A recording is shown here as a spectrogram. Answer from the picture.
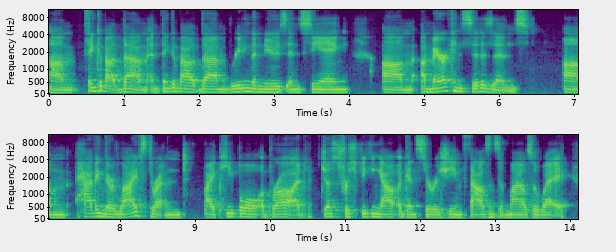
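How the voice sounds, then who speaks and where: In a normal speaking voice, a man talks at a moderate pace with a fairly low pitch, fairly even intonation and very even loudness. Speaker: student and pro-democracy activist. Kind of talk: remote interview.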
